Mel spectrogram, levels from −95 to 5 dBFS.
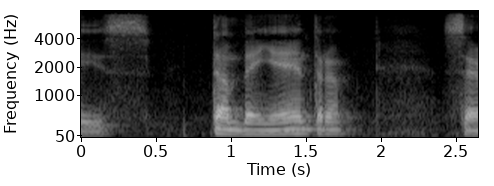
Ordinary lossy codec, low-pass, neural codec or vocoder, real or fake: MP3, 64 kbps; 7.2 kHz; none; real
